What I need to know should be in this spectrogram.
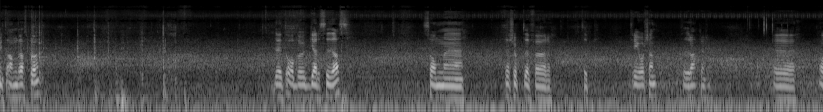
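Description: A young man talks close by, in short bursts.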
